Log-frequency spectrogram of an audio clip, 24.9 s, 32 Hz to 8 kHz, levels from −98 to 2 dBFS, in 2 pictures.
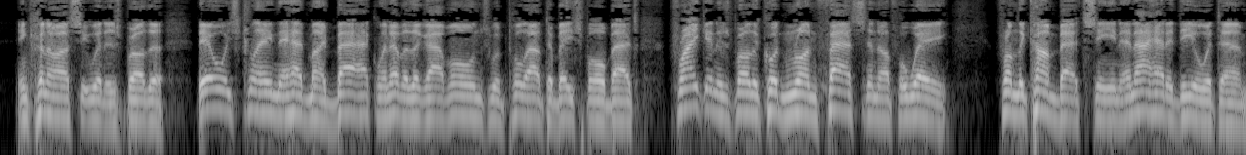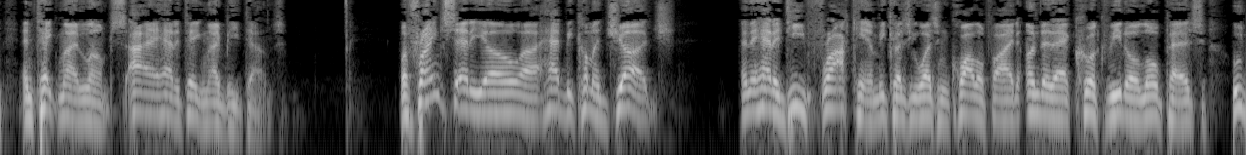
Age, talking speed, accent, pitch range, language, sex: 50-69, 180 wpm, American, 115-145 Hz, English, male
